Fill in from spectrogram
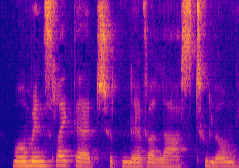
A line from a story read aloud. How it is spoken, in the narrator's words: he said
